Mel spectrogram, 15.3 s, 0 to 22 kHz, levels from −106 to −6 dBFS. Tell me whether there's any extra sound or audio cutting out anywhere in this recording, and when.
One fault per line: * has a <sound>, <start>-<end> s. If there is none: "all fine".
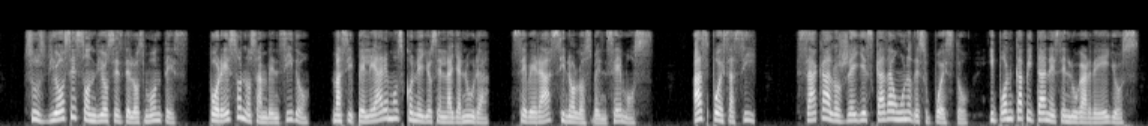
all fine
